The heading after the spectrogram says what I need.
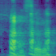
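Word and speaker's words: Manasota: It took me about 8 times to try and remember how to pronounce it. Minnesota. It's like Sarasota.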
